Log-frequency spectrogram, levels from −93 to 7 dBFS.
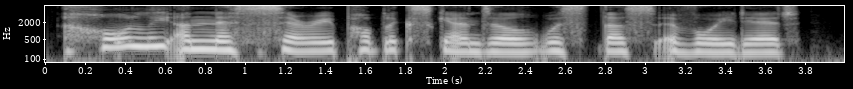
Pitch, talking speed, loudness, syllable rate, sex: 205 Hz, 120 wpm, -16 LUFS, 4.8 syllables/s, female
